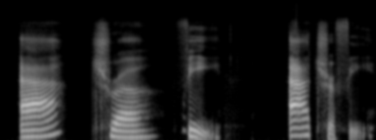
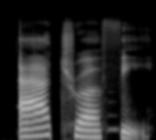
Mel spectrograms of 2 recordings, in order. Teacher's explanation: The stress is on that first syllable.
